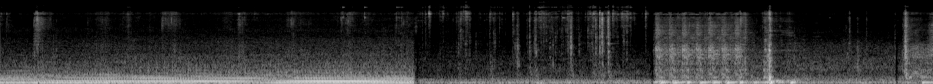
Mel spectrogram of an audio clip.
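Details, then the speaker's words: Mazda Miata no-start after fitting a used mass airflow sensor: engine cranks roughly without catching, with sharp irregular backfiring pops; owner suspects coil packs or spark plug wires, unconfirmed. "Hear that? It just sounds horrible. It's backfiring. That tells me that maybe the coil packs are not working, or maybe even the spark plug wires."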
